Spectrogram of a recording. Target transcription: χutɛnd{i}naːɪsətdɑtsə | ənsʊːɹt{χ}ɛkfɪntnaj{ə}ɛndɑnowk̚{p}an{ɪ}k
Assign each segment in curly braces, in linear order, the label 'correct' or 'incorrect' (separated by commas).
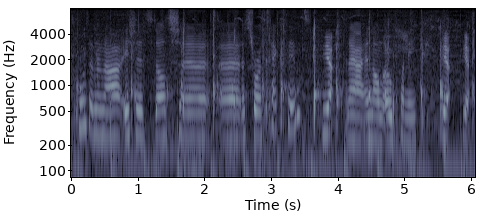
incorrect, correct, incorrect, correct, incorrect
